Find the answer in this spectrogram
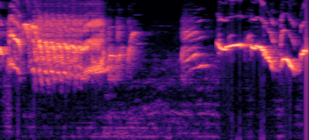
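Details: Captive-bred Oriental magpie-robin (kacer) in full song: a burst of dense buzzy chatter, a brief pause, then clear sliding whistles.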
